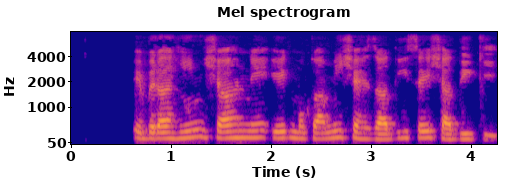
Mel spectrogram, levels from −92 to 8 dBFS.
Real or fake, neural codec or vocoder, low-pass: real; none; 7.2 kHz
